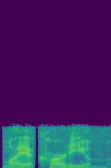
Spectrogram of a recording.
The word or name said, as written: myocardium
